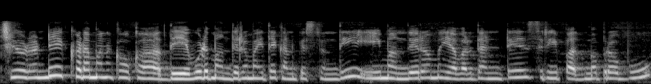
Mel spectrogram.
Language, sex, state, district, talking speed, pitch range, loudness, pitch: Telugu, female, Andhra Pradesh, Anantapur, 155 wpm, 265-320 Hz, -15 LUFS, 285 Hz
